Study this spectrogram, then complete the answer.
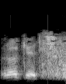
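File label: "rockets", Greek; Weapon; Speech; DCS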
